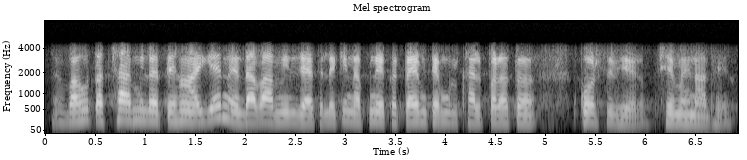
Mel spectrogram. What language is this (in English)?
Maithili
